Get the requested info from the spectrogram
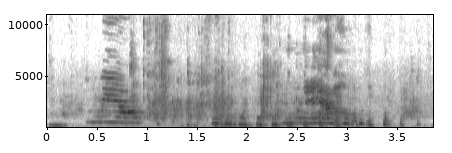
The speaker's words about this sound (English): Meow.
